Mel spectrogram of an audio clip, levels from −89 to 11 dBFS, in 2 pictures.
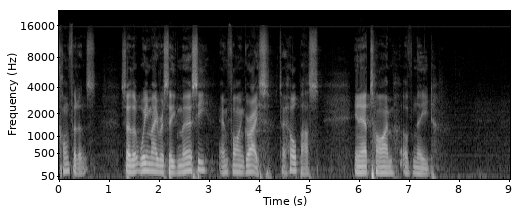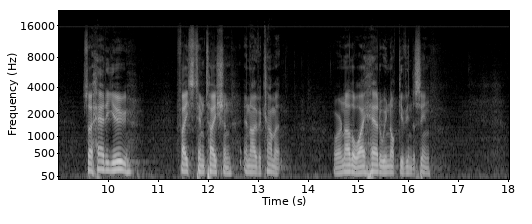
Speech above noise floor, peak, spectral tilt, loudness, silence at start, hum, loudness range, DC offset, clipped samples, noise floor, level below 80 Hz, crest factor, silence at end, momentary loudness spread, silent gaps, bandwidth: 36 dB; -4 dBFS; -6 dB/octave; -22 LUFS; 0 s; none; 5 LU; under 0.1%; under 0.1%; -58 dBFS; -38 dBFS; 18 dB; 1.6 s; 14 LU; none; 16.5 kHz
